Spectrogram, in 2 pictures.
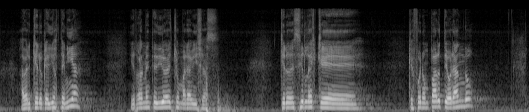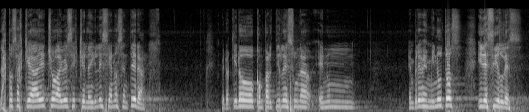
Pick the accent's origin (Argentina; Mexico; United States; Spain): Argentina; soy de Argentina. Estoy muy agradecido a Dios por el tiempo que me ha permitido estar aquí en Colombia.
